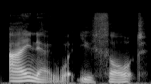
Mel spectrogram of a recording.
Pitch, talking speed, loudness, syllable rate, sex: 130 Hz, 200 wpm, -20 LUFS, 3.9 syllables/s, female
